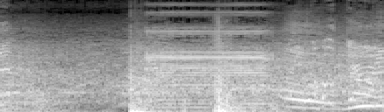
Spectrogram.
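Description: A heavy body slams down onto a wrestling mat with a thud.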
